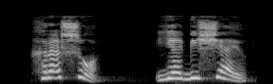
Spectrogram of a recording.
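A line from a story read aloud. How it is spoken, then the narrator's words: Exclaim. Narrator (Russian): воскликнул Василек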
